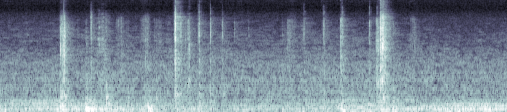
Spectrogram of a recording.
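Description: A black picture frame being handled and set against wooden boxes on a table: a few sharp clicks and light knocks at uneven intervals, loudest about one, two and five seconds in.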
